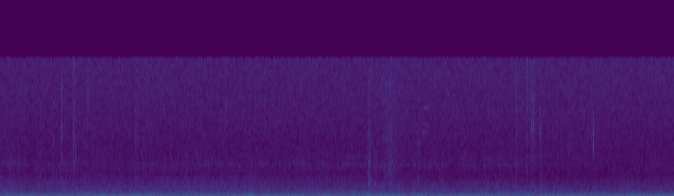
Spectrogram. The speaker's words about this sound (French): J'arrive dans une seconde. Si tu vois une petite voiture de sport, de couleur rouge, c'est moi qui suis dedans.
